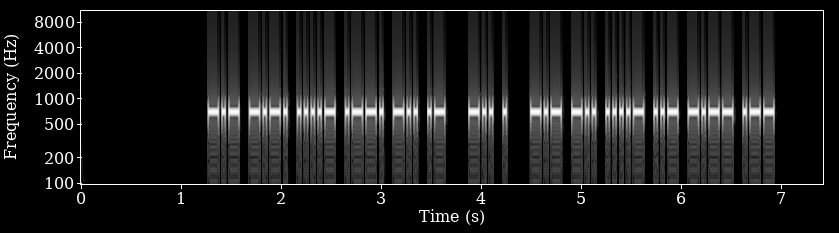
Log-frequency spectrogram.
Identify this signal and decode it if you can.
Morse code, heard as a keyed tone, about 34 wpm, 700 Hz. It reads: KC4PDA DE KD4UYW
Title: USA Callsign DE Callsign - 6 Characters - 35wpm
